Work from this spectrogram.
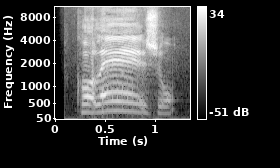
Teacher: Veja que minha sílaba tônica é o Lé. Termina com IO.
